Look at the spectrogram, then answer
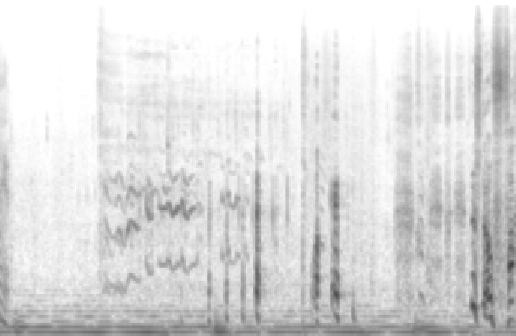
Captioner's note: laughs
